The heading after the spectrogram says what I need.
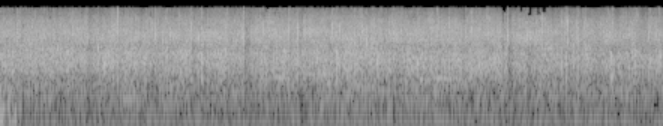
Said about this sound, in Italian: Non troppo caldo questo applauso, eh?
